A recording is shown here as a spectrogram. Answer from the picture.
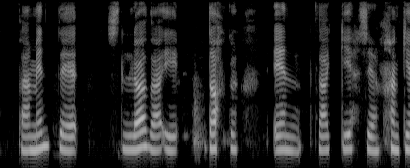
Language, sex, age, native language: Icelandic, female, 14, Icelandic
